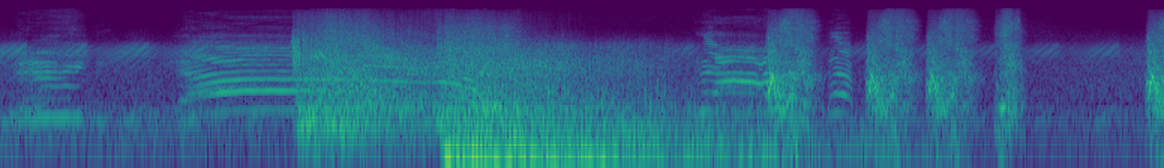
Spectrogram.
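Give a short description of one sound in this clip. A blast of energy roars.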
